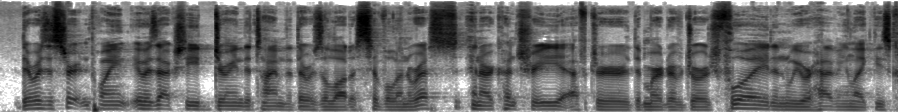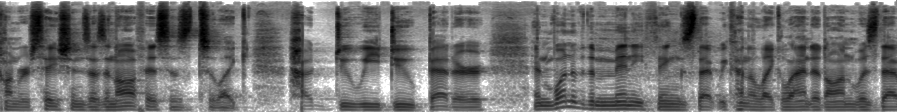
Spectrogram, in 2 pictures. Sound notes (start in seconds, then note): none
